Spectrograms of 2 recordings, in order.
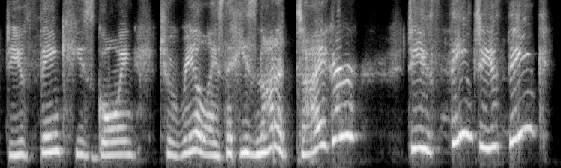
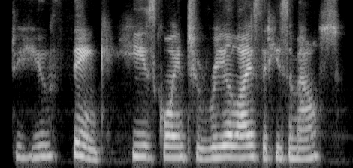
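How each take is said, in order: First: Loud question climbing ever higher; mounting excitement. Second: Said in the usual way. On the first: Real, not acted. Reader urging children to guess the ending, increasingly loud and excited. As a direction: build to a high, eager repeat.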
